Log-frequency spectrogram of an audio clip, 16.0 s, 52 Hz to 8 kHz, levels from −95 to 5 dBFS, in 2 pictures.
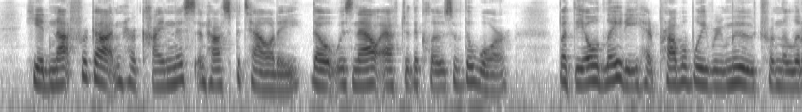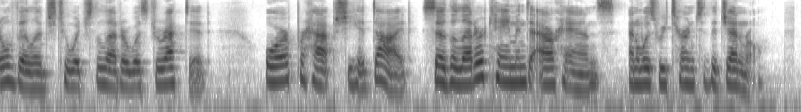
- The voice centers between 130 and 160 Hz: No, medium, 185 Hz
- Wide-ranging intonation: No, average, 2.7 semitones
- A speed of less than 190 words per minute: No, average, 200 wpm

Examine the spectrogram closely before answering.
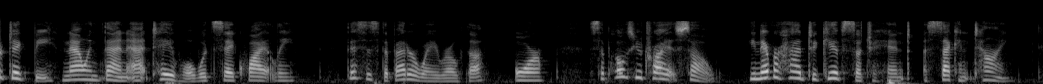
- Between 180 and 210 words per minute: Yes, average, 185 wpm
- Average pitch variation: No, wide, 7.0 semitones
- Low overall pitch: No, high, 205 Hz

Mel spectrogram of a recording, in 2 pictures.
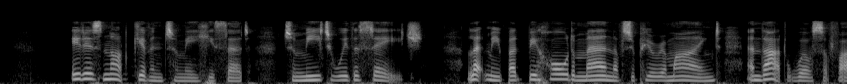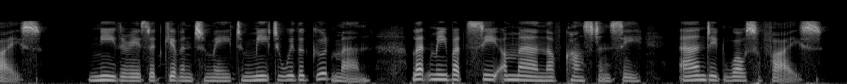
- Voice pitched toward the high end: Yes, high, 195 Hz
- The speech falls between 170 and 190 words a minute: Yes, average, 175 wpm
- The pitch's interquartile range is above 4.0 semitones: No, average, 3.0 semitones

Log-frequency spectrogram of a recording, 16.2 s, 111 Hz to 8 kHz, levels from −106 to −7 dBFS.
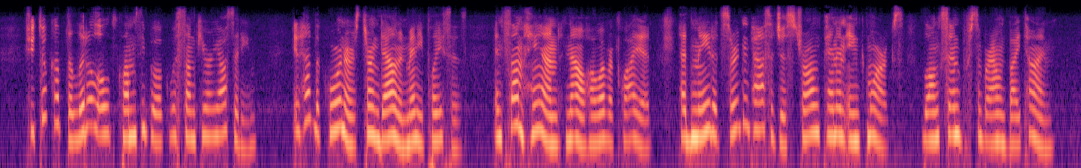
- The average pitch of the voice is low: No, high, 245 Hz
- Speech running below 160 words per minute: Yes, average, 150 wpm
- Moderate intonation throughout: Yes, average, 3.4 semitones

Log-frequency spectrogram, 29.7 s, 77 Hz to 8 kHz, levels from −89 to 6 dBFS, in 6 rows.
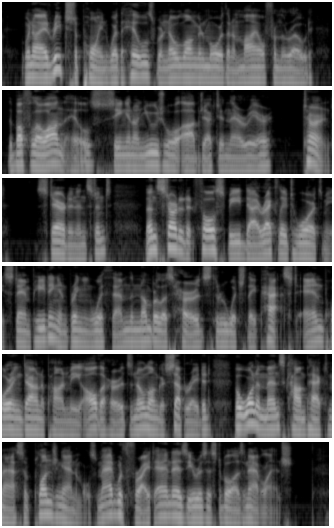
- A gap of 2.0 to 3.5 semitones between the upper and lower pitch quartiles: Yes, average, 3.2 semitones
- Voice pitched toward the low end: Yes, low, 115 Hz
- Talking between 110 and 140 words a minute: No, average, 170 wpm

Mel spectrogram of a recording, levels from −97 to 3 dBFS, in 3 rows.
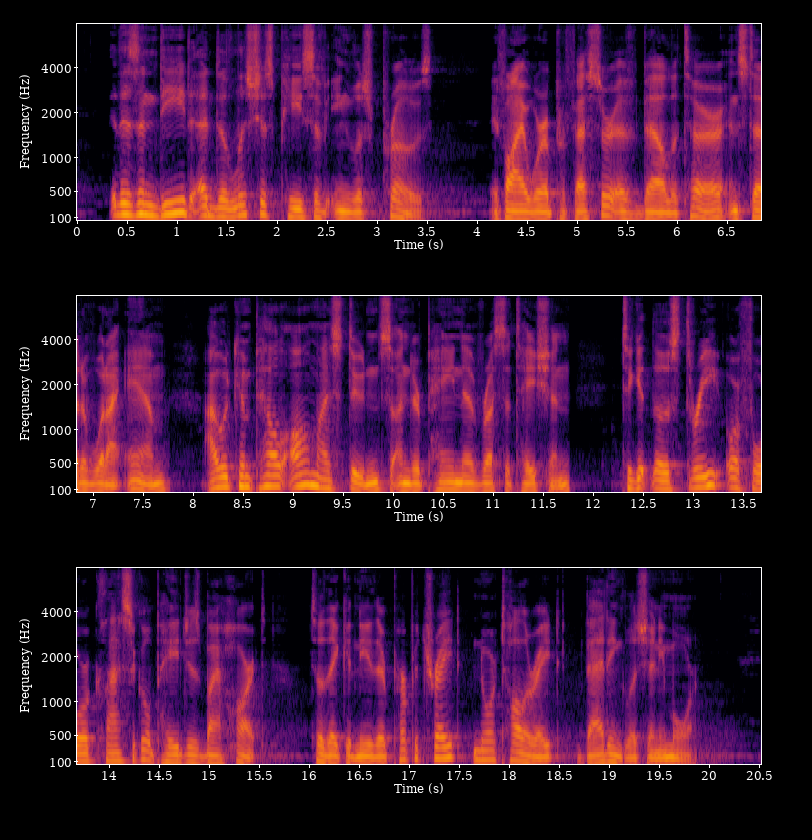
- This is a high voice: No, low, 105 Hz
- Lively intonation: Yes, wide, 5.7 semitones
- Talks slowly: No, average, 155 wpm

